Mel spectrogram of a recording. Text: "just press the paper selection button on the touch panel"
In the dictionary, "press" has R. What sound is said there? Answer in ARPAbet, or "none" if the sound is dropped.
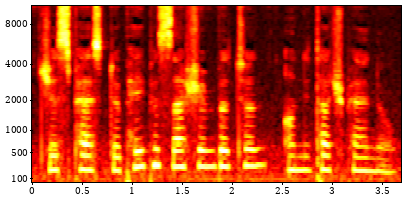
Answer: none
